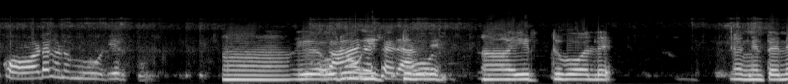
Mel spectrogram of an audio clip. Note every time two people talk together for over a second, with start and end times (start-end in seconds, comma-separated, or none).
none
